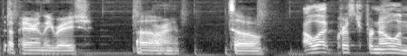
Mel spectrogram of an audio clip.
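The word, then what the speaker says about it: Ra's: that's fun and so yeah there's actually a pronunciation for it and it's apparently race so i'll let christopher nolan know yeah let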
